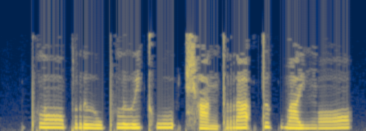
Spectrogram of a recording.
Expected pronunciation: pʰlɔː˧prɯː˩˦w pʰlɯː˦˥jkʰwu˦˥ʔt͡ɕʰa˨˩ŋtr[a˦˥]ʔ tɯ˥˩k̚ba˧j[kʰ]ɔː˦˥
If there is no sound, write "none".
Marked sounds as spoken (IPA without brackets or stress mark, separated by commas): a˦˥, ŋ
